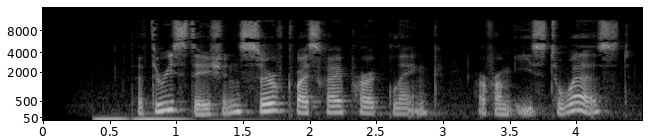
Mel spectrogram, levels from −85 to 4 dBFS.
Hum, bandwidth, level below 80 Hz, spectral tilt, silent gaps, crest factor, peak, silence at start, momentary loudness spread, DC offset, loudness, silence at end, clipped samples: none; 11.5 kHz; -68 dBFS; -4 dB/octave; none; 18 dB; -12 dBFS; 0.35 s; 13 LU; under 0.1%; -28 LUFS; 0.1 s; under 0.1%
